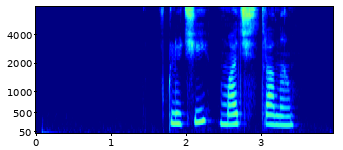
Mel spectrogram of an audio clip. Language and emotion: Russian, neutral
